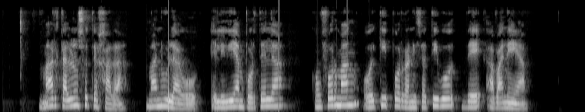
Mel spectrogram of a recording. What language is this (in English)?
Galician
